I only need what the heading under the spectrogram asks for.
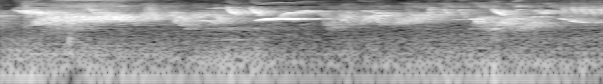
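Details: Brief stretch of eastern calandra lark song, psammochroa, at the end of the day: a busy run of high chirps and a clear downward whistled slur in the middle.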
